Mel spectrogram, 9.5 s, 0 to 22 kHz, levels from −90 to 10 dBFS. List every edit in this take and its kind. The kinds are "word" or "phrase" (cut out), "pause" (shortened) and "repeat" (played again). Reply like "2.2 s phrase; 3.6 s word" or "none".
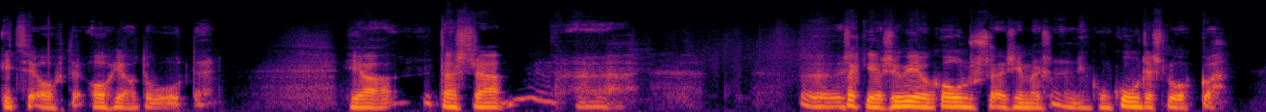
6.3 s word; 7.0 s word; 7.9 s word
